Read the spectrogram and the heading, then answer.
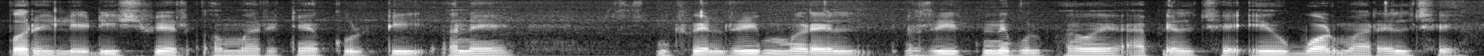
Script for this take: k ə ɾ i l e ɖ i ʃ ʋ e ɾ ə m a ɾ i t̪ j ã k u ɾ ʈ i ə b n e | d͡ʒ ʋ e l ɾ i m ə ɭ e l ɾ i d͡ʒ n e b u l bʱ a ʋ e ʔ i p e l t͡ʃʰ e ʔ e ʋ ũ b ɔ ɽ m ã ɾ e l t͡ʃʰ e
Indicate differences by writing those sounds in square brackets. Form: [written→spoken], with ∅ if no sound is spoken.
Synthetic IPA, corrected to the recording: [k→p] ə ɾ i l e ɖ i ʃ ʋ e ɾ ə m a ɾ i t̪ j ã k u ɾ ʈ i ə [b→∅] n e | d͡ʒ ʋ e l ɾ i m ə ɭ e l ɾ i d͡ʒ n e b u l bʱ a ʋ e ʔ [i→a] p e l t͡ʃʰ e ʔ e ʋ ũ b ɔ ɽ m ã ɾ e l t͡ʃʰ e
